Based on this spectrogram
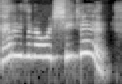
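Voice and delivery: mock exasperation. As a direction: blurt it out at a squeak. Baffled father protests.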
